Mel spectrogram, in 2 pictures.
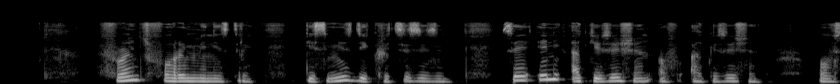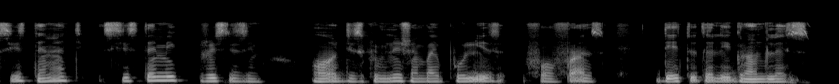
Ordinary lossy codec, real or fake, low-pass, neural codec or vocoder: none; real; 7.2 kHz; none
